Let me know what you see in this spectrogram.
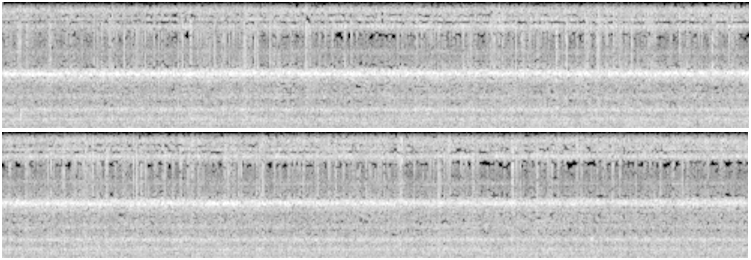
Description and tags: Empty stove on high
cook, cooking, food, frying, kitchen, oil, pan, pot, sizzle, sizzling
